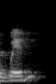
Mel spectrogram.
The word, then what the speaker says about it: Nguyen: I'm also inspired by Amanda Wynn, which is spelled Nguyen. So not necessarily how you would think it would be pronounced, perhaps.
